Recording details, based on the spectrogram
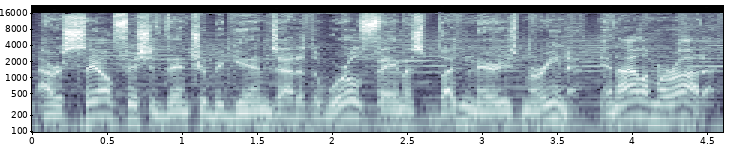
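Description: Man narrating fishing television over loud music. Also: mid-range voice, lively intonation, quick pace. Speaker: narrator and host. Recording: music under the voice.

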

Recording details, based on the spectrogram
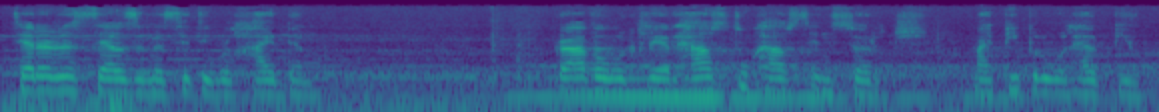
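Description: A woman's voice: fairly low pitch, flat delivery, fairly quick, background noise, lightly acted. An actress playing a resolute female rebel commander giving a dramatic video game mission briefing. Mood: grave, resolute. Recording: loud music behind the voice.

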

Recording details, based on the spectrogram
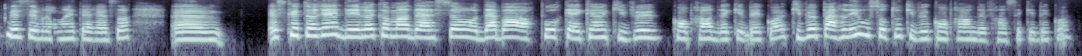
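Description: A woman from Montreal with a Quebec French accent, hosting a relaxed chat on a video call. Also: on the high side, a little slow, no echo. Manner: relaxed, chatty, laughs easily. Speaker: host. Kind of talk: casual interview. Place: home room. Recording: dry, dull lo-fi call audio.

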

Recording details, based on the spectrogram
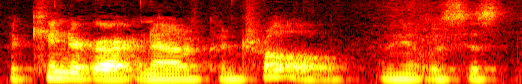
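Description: A middle-aged man telling an animated, playful story to a small audience, holding a handheld microphone. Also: mid-range voice, fast, creaky. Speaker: salon speaker. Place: room with small live audience. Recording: echoey room.

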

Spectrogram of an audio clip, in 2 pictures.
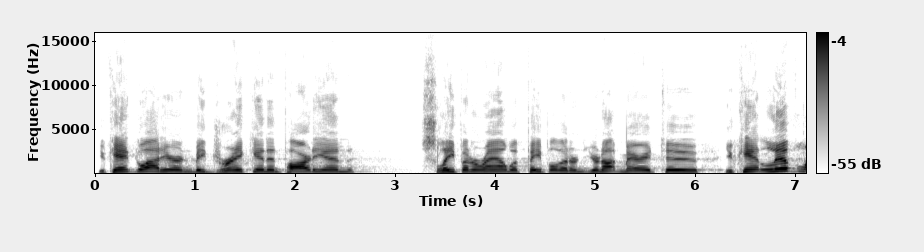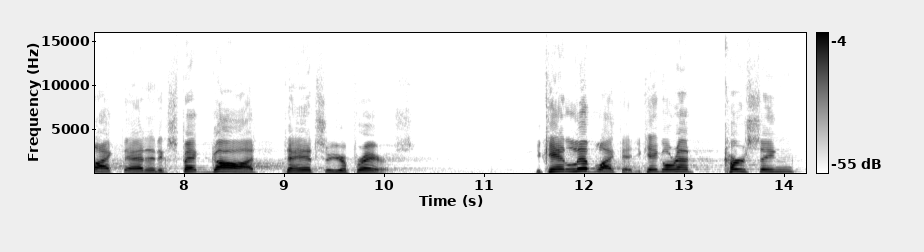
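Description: A man's voice: high-pitched, unhurried, a bit bright, clear, resonant tone. Emphatic preacher, older man. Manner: preaching with rising intensity, emphatic and direct. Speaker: pastor. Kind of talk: sermon. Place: large church sanctuary stage. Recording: long hall reverb in big sanctuary.

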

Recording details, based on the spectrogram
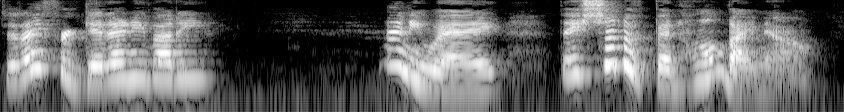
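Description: A young woman reading a children's picture book aloud at home in an expressive, clearly phrased way. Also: sits high, a little fast. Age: young adult. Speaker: story-time reader. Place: small living room at home, indoors.

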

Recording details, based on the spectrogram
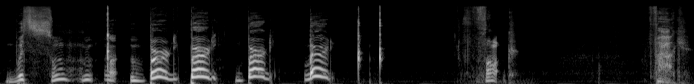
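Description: A man playing a nervous, grateful young outcast with vocal tics in an ASMR roleplay, speaking haltingly and repeating words. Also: wildly swooping pitch, noisy background, full character voice. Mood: tic outburst. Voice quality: very deep voice with stuttering, sudden high-pitched tic outbursts.

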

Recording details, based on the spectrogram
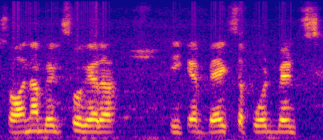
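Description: A young man giving a casual, polite sales pitch, quoting products and prices as a shop salesman. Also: completely flat delivery, moderate pace, warm tone, muffled recording, slight background noise. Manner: polite, addresses customer as sir. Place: small tiled fitness equipment shop, indoors.

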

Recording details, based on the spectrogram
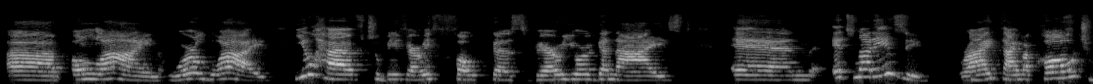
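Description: A woman with a Brazilian Portuguese accent, a lawyer and coach, speaking carefully in an interview, with many pauses and fillers. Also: on the high side, pushed and bright, low-quality recording. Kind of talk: interview over video call.

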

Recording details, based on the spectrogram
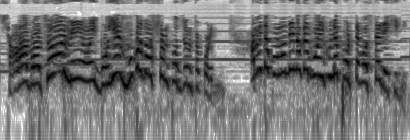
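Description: High, nagging cartoon mother, voiced by a woman. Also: exaggerated voice, poor audio. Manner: scolding, expressive, exclamatory. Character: nagging, exasperated, sharp-tongued village mother. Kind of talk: animated cartoon voice acting.

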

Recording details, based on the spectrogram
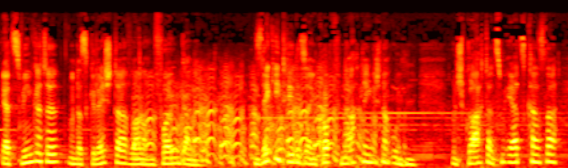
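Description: A man's voice: fairly high pitch, lively intonation, moderate pace, over loud music. A man narrating a scripted fantasy audio drama as its storyteller.

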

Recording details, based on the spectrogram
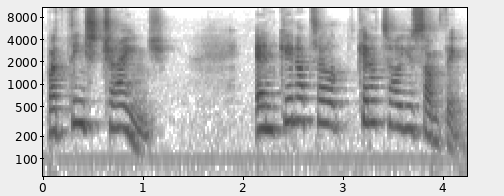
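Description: A woman's voice: sits high, very animated, a little slow, a bit bright. A middle-aged woman with a Dutch accent talking earnestly to the camera in her living room as a parent vlogger. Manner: earnest, heartfelt, confiding. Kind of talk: personal talk to camera. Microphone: camera on a stand at a short distance.

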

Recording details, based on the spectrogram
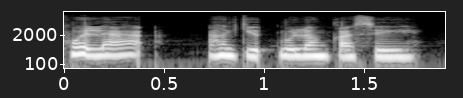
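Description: A woman's voice: fairly high pitch, steady tone, moderate pace, a little mellow, no room sound, studio quality, soft background music, close to an everyday voice. A woman voicing an affectionate, playful young wife in love, in a romance audiobook. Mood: playful, sweet.

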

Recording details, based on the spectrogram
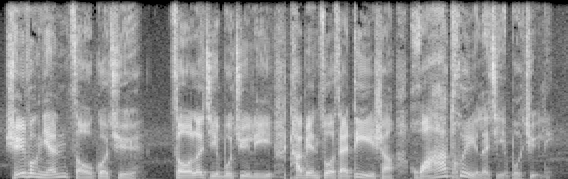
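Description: A man's voice: mid-range voice, moderate pace. A man narrating a martial-arts story in a theatrical, scripted storytelling style. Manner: theatrical, expressive.

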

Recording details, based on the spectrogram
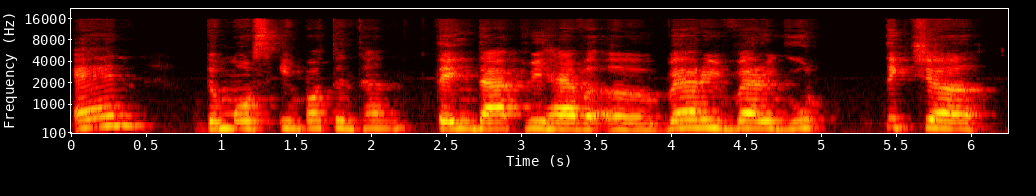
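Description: A middle-aged woman with a Vietnamese accent speaks in a fairly high voice. She talks as an interview guest in simple, non-fluent English. The sound is a roomy video call. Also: fairly even intonation, a little slow. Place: indoor room, on a video call.

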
